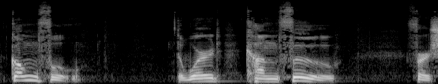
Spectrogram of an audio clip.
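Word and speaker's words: 功夫: kung-fu style of fighting which in Chinese is called gongfu the word kung foo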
